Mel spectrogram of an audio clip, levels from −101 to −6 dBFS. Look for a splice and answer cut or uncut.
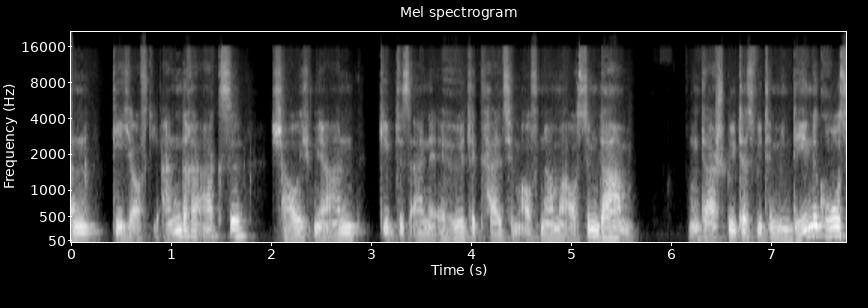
uncut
